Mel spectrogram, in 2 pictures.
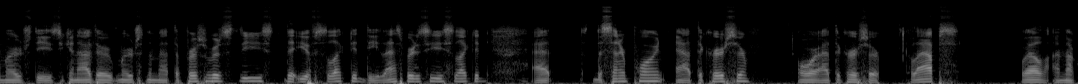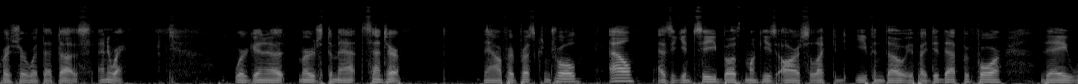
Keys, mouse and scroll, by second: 9.2 click, 12.4 alt+m, 14.0 click, 16.7 ctrl+l.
